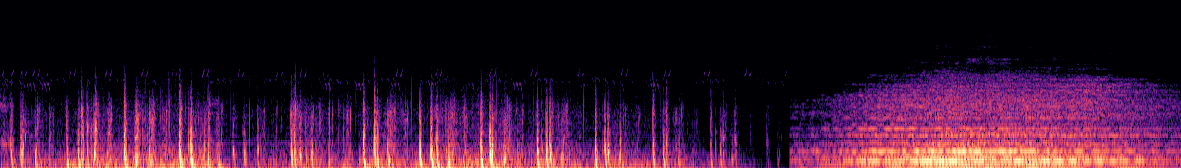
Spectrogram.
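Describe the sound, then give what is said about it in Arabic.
A horse's hooves clip-clop in a steady, brisk rhythm of many beats for about eight seconds, then stop as a sustained humming tone takes over. “هيا هيا أيها الحصان، انطلق بنا إلى حيث نحن.”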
